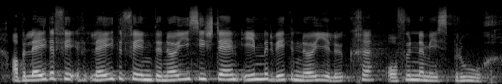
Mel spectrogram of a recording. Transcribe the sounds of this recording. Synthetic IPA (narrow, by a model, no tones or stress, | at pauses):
ʔɑbəɾllɛɪd̪əɾfɪnd̪ənœʏisiʃteːmʔɪmːəɾvɪd̪ənœʏilʏkχəʔɔfənəmɪspɾuːχ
